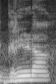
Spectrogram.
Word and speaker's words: घृणा: और री की मात्रा से घ्री, जैसे घृणा। कई लोग जैसे पढ़ते हैं तो री की मात्रा शायद उनको पढ़ा ना जाए, तो घ्री से ग और री, तो घृणा इस प्रकार पढ़ सकते हैं।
